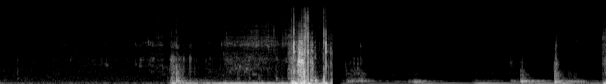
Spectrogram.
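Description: Water splashing and sloshing right at the microphone beside a swimmer's board. It builds about two seconds in to a loud slap and knocks around three seconds, then gives way to a few softer sloshes and knocks.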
